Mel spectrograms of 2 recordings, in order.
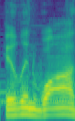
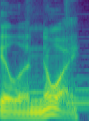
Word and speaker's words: Illinois: When Congress adopted the name in 1818, they kept the French spelling but ditched the pronunciation. Instead of Illinois, they went with Illinois, even though that's not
